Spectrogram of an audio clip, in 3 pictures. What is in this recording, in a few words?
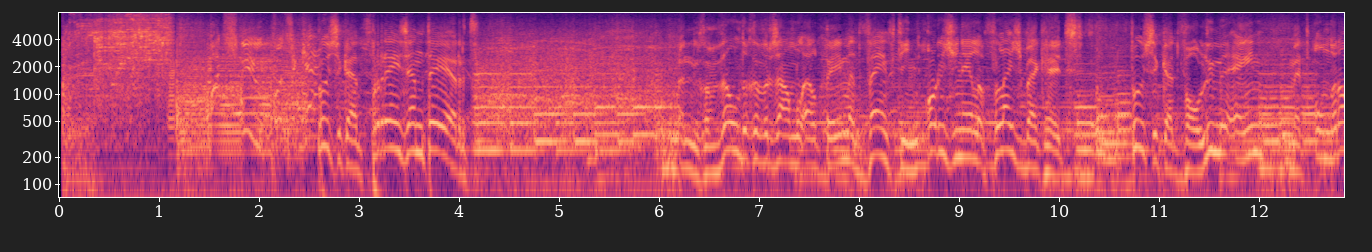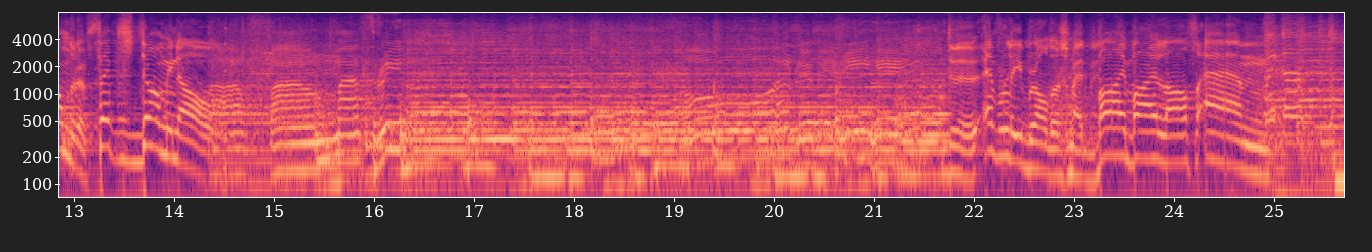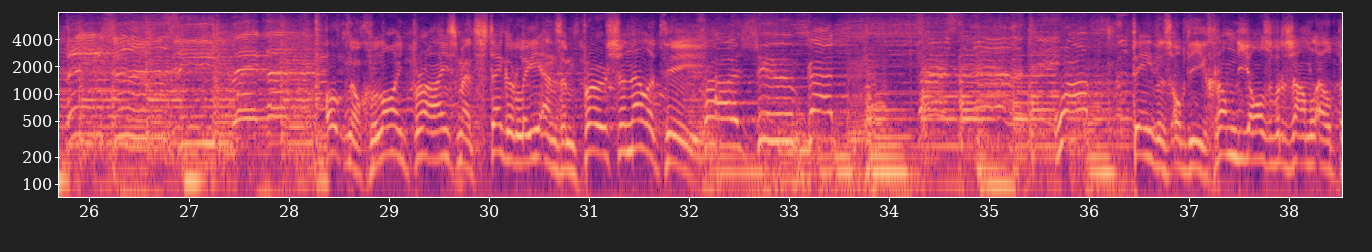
commercial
